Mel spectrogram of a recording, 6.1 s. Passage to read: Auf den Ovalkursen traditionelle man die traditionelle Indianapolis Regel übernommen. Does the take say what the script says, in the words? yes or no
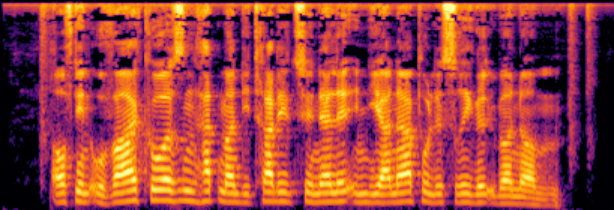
no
